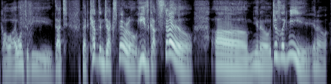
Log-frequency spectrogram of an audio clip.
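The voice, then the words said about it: Bad Hondo character impression. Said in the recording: “that was a very bad Hondo impression.”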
